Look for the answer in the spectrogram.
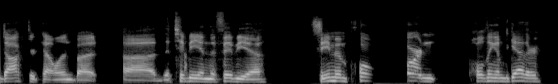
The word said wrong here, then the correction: fibula: Fibula. How dare you mispronounce a medical term?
